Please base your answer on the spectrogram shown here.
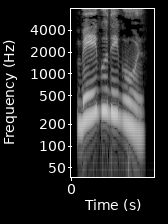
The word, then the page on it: ಬೇಗುದಿಗೊಳ್: Kannada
